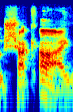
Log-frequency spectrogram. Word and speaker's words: Shakai: So Shakai, which I'm pronouncing that way because it's respectful, is one of the names of HaKadosh Baruch Hu.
